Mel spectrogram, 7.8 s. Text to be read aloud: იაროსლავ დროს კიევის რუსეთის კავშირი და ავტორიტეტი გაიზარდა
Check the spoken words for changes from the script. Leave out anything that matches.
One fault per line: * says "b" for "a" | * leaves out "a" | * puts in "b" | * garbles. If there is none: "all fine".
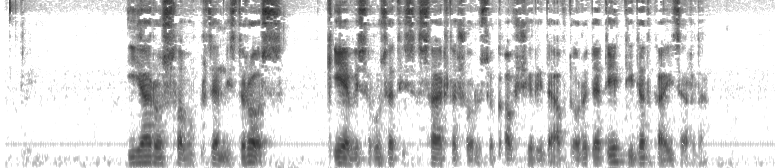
* puts in "ბრძენის"
* puts in "საერთაშორისო"
* puts in "დიდად"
